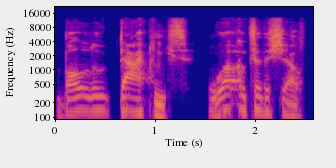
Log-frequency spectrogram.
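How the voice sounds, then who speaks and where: A man hosting a podcast interview, energetic and welcoming as he introduces his guest. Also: medium pitch, measured pace, husky, dry recording, studio quality. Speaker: podcast host.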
